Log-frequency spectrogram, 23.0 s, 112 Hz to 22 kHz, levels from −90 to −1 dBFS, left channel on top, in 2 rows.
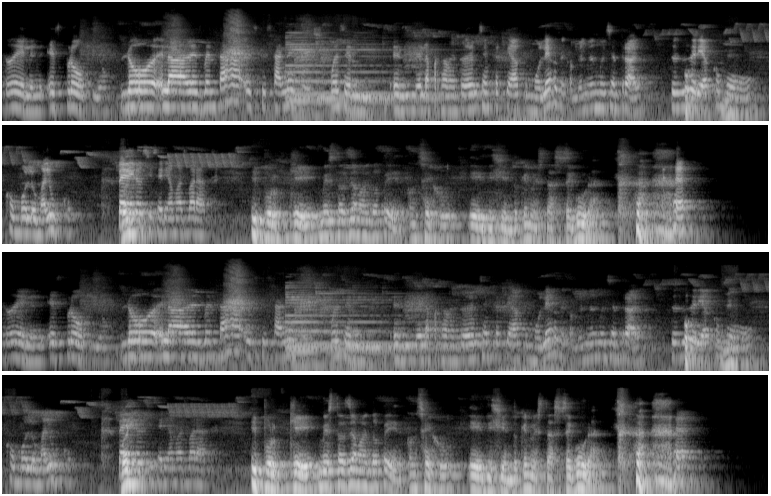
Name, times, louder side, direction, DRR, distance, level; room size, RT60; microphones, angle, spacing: voice 1, 0.0-9.7 10.0-12.4 13.3-14.6 21.6-21.8, left 5 dB, 65° left, 13 dB, 0.4 m, -30 dB
sound 1, 1.1-19.5, left 1 dB, 15° left, 1.3 m, -47 dB
sound 2, 4.2-10.9, equal, 5° right, 0.7 m, -39 dB
sound 3, 7.4-10.7 11.1-13.3 13.6-14.0 14.3-16.2 16.5-16.6 16.9-17.3 17.7-17.8 20.0-20.1, equal, 85° left, 1.0 m, -42 dB
voice 2, 13.0-13.5 15.2-21.8, right 3 dB, 80° right, 9 dB, 0.6 m, -25 dB
8.7 x 4.4 x 3.4 m, 0.86 s
head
